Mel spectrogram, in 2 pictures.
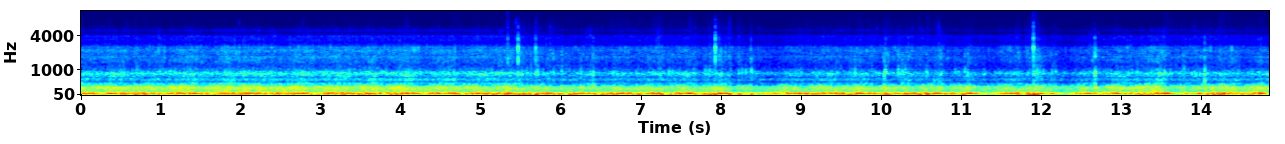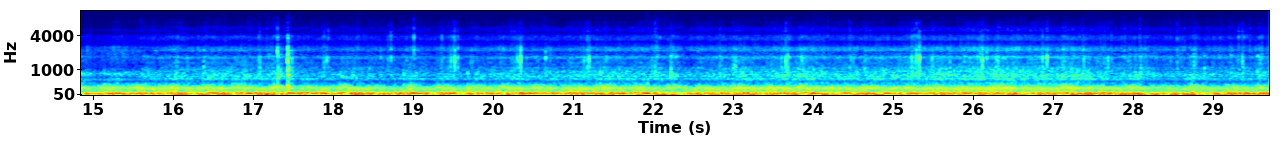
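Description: Steady low rumble of wind and road noise on a camera moving along with the riders, with a few faint clicks.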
